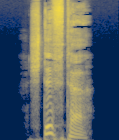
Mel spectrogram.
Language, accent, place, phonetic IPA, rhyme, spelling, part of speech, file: German, Germany, Berlin, [ˈʃtɪftɐ], -ɪftɐ, Stifter, noun / proper noun, De-Stifter.ogg
- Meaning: nominative/accusative/genitive plural of Stift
